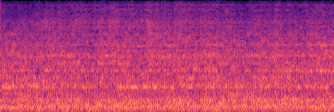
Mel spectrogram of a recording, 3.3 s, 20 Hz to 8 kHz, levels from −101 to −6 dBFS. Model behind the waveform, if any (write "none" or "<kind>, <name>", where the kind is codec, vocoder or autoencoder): vocoder, HiFi-GAN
